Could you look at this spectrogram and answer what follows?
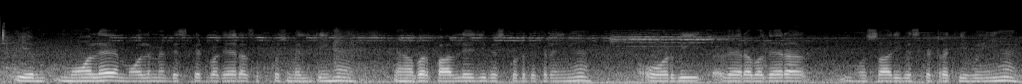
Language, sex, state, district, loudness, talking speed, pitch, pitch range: Hindi, male, Bihar, Jamui, -18 LUFS, 155 wpm, 150 Hz, 150-155 Hz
